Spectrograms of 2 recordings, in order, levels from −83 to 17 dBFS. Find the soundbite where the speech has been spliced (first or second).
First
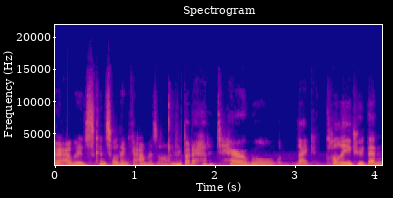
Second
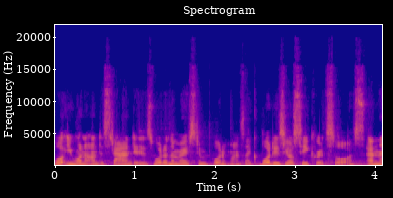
first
